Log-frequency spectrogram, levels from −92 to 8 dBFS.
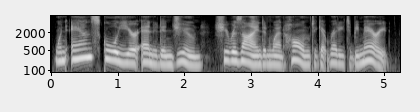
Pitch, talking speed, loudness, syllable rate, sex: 190 Hz, 205 wpm, -16 LUFS, 4.9 syllables/s, female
